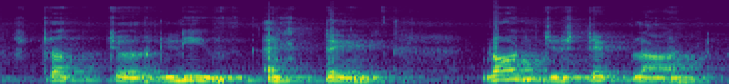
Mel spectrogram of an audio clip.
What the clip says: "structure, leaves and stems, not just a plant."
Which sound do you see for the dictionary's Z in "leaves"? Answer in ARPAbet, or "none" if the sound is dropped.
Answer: none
